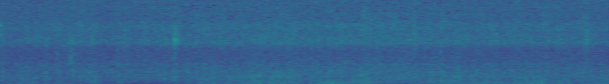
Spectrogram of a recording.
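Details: A cat's low, rumbling purr on a rainy evening of reading, steady and buzzy with a faint breath pause, beneath continuous rain.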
